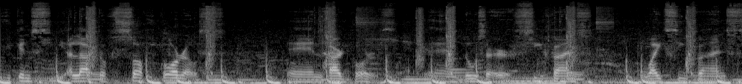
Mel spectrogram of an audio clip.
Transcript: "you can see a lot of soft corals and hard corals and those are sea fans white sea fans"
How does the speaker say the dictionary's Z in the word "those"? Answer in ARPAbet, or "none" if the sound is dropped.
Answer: S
